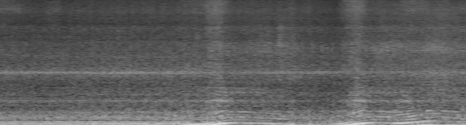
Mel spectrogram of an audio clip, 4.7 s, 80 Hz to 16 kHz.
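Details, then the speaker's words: Kia Pride after XADO engine treatment for white smoke, low power and vibration, engine still being treated; revs up and settles twice, clean even rise and fall, no shaking: running noticeably smoother, revving differently than before (was surging near 2000 rpm). "medyo smooth na yung ano guys yung under ng makina yan oh tsaka yyung Wild ng engine medyo iba na iba na yung wild ng engine guys"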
